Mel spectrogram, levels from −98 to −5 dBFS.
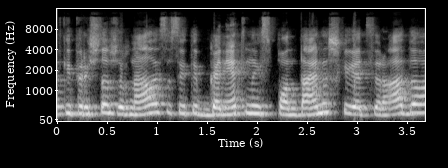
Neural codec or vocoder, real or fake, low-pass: none; real; 14.4 kHz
